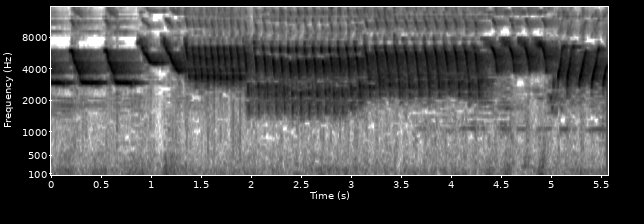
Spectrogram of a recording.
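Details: Lure song of a canary with cuit-cuit chirping: a few slurred high notes opening into long rapid rolling trills, then sweeping phrases at the end, loud and continuous.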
